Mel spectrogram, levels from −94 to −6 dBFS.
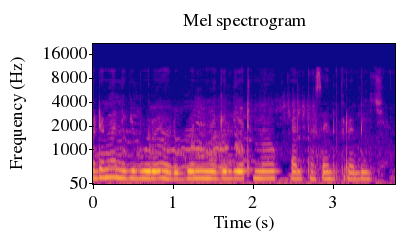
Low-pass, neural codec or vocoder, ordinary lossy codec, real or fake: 10.8 kHz; none; none; real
